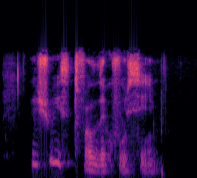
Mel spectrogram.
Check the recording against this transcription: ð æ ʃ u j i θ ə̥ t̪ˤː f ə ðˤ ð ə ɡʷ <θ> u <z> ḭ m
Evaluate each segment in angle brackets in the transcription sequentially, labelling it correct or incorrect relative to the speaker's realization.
incorrect: f, incorrect: s

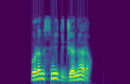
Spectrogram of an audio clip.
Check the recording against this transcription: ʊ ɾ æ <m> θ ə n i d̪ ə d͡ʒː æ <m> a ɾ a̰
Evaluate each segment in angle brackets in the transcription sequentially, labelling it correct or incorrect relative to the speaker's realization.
correct, incorrect: n

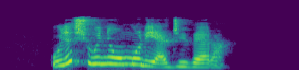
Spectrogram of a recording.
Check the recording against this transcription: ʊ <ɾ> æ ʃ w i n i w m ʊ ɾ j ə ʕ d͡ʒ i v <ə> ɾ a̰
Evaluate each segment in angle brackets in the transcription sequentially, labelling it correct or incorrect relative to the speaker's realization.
incorrect: l, incorrect: a

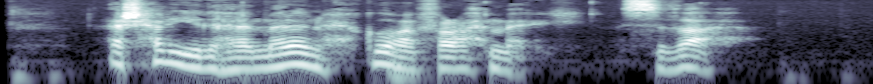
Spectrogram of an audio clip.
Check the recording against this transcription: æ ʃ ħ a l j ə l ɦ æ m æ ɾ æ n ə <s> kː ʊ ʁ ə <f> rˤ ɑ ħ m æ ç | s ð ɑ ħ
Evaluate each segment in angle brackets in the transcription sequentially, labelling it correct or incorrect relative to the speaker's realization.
incorrect: ħ, correct

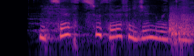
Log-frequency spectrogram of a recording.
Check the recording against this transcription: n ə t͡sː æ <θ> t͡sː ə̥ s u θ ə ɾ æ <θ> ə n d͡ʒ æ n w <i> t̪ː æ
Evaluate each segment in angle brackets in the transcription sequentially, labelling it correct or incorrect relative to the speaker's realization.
correct, incorrect: f, incorrect: æ

